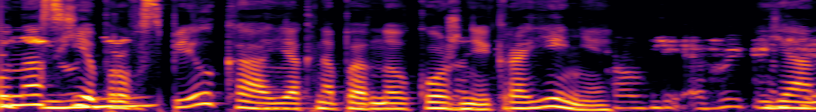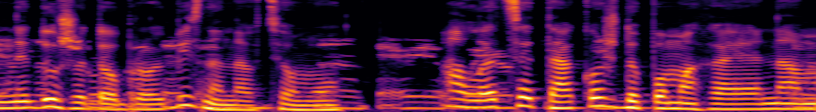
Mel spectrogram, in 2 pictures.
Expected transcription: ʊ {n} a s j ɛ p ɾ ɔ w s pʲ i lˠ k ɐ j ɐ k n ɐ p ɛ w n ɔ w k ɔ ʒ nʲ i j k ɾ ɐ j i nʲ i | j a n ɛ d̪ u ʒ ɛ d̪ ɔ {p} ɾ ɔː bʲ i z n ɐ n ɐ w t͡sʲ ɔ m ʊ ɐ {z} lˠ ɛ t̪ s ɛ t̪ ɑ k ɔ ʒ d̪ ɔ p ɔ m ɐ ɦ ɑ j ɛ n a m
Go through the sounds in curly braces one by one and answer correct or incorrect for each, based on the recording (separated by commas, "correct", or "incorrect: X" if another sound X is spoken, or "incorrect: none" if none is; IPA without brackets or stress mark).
correct, incorrect: b, incorrect: none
